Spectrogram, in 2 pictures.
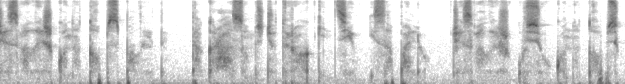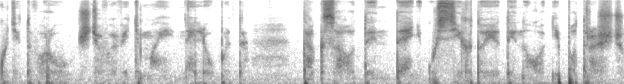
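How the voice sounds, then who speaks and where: Whispering at a moderate pace, a woman's voice shows big swings in loudness in a dry, close sound with no echo. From Ukraine. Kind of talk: ASMR reading of a classic novella. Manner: whispered.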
